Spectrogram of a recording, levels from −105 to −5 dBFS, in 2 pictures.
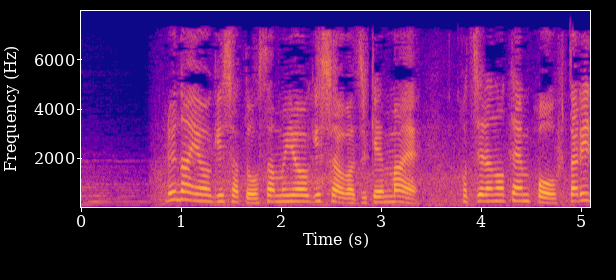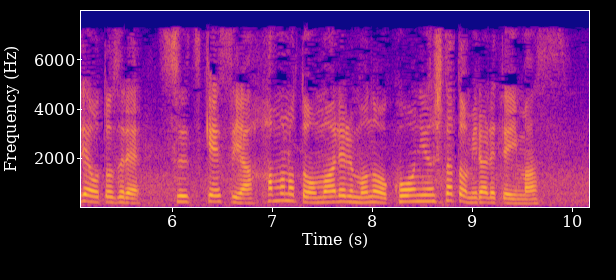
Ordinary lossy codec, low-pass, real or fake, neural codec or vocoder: AAC, 32 kbps; 7.2 kHz; real; none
